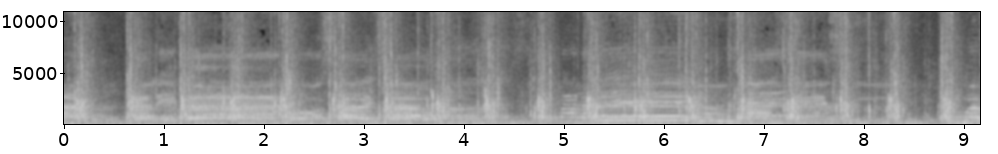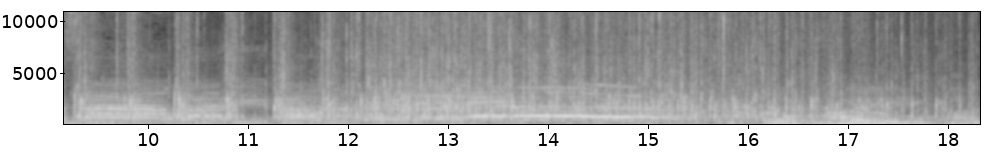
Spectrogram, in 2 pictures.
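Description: A crowd sings together loudly.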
